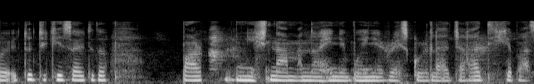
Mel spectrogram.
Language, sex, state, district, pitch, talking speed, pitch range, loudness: Nagamese, female, Nagaland, Kohima, 190 Hz, 180 wpm, 180-200 Hz, -16 LUFS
